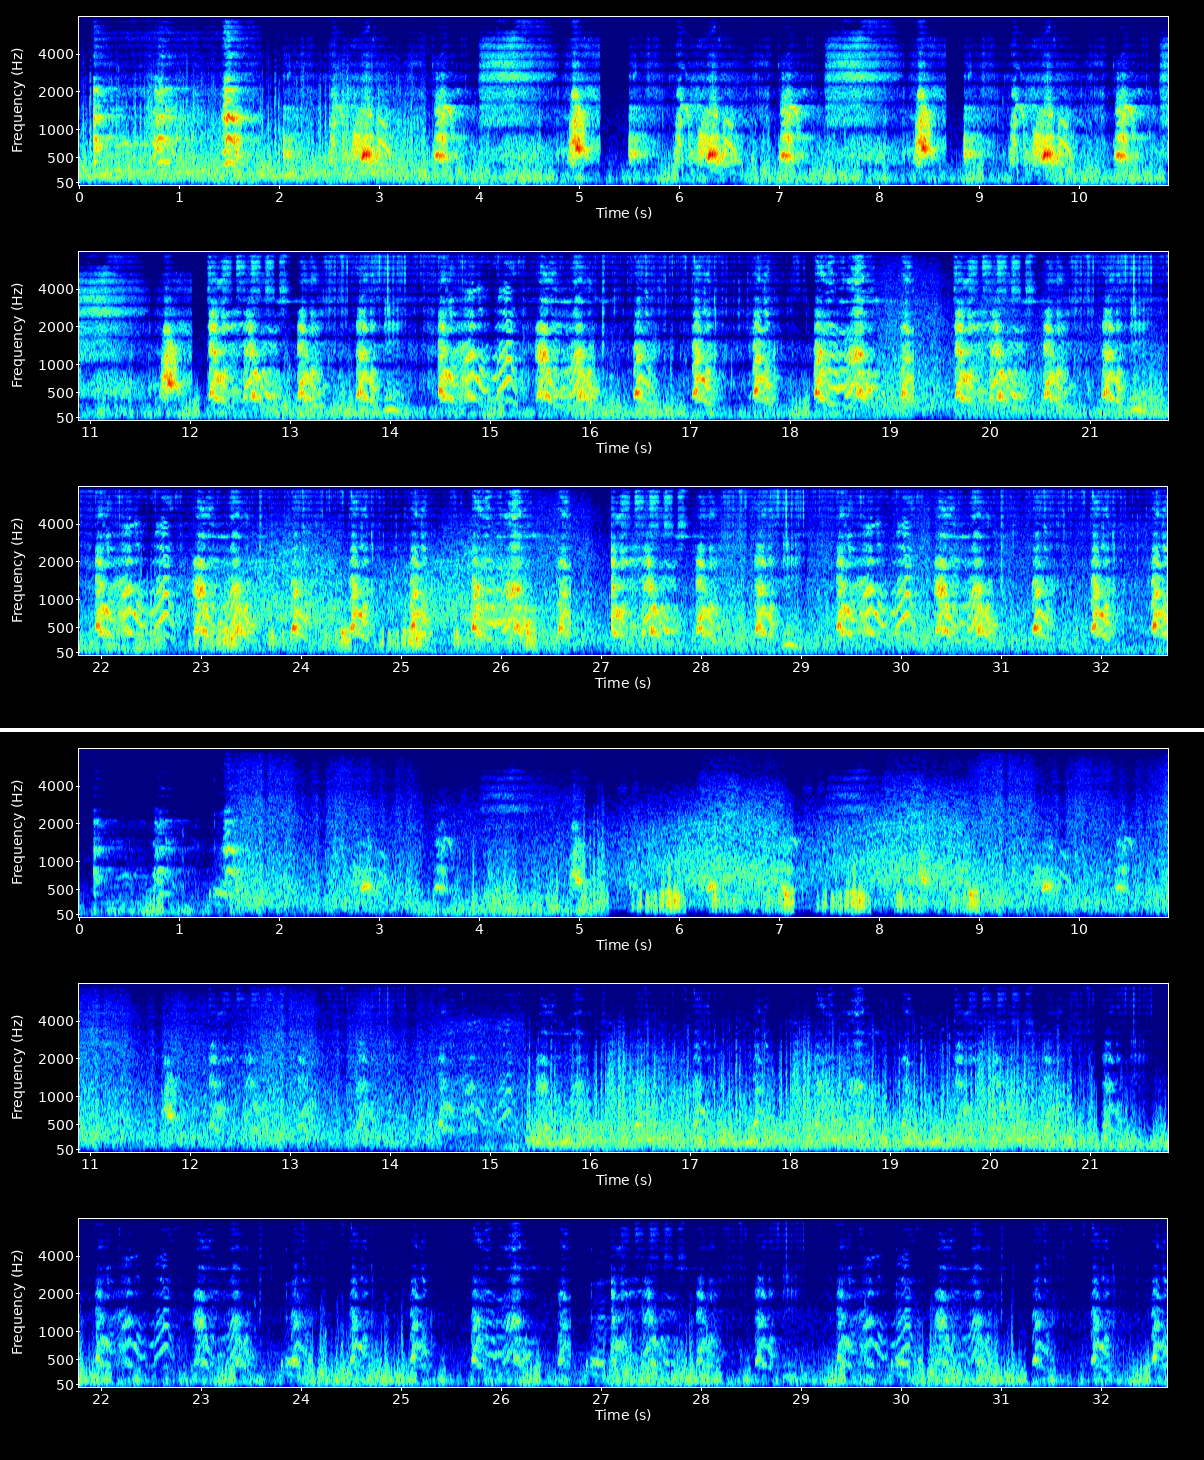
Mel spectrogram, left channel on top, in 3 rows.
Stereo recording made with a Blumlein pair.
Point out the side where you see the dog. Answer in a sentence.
In this clip you hear the dog on the left.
